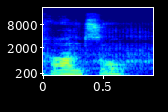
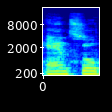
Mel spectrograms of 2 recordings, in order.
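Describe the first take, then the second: First: The name is said with a German pronunciation. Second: The name is said with an American pronunciation. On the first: "in in Germany they say Hansel" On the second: "We say Hansel"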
